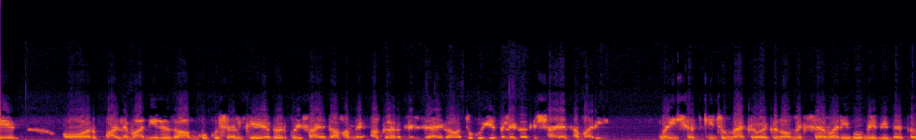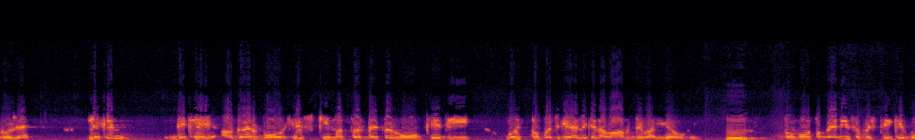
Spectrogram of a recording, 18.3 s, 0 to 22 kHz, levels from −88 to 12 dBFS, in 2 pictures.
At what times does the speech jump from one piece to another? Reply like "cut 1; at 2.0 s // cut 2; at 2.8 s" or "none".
none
